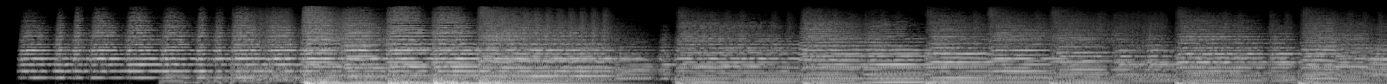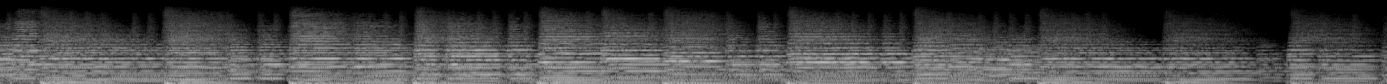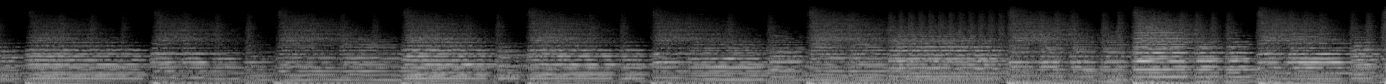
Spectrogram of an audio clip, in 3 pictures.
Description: National Anthem; American Samoa

